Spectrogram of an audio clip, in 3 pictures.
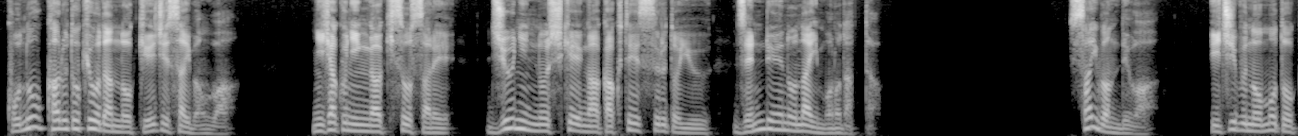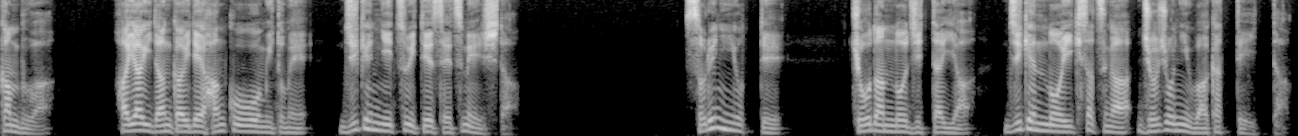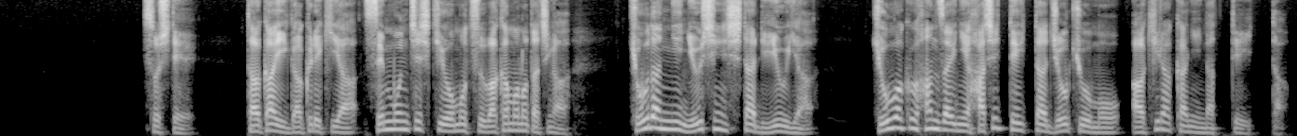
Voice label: male; Documentary program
